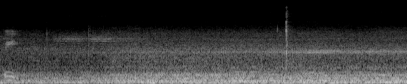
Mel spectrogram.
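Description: Steady low rumble of vehicle noise. A thin steady high tone comes in about halfway through, and a single light click sounds near the three-second mark.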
